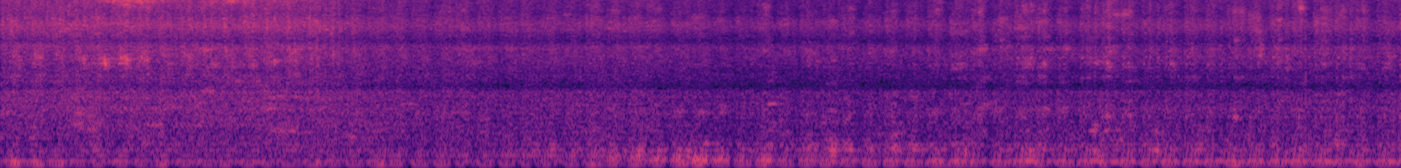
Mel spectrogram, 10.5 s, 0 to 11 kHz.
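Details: 5.7 Eagle Hemi V8 after replacing the lifters, exhaust just refitted: steady idle with a light uneven ticking of about two per second; the lifter tick is gone, with a suspected exhaust leak remaining.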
